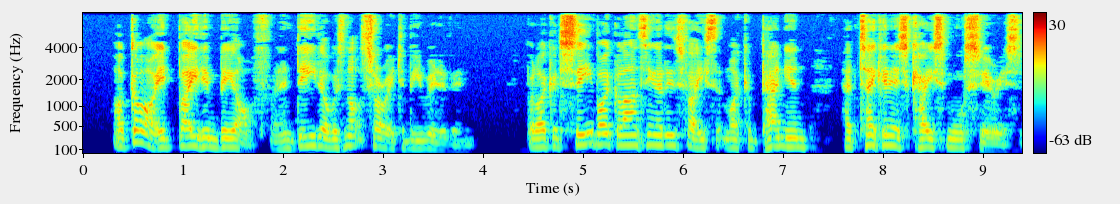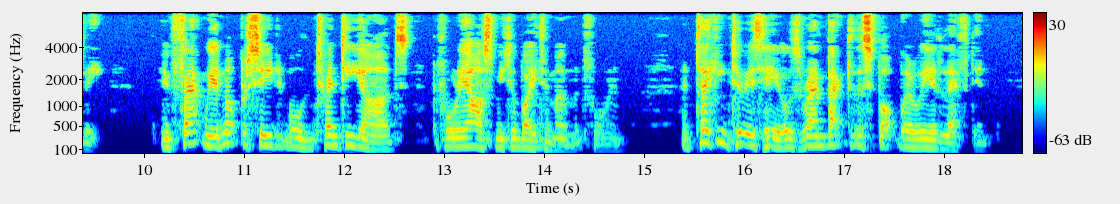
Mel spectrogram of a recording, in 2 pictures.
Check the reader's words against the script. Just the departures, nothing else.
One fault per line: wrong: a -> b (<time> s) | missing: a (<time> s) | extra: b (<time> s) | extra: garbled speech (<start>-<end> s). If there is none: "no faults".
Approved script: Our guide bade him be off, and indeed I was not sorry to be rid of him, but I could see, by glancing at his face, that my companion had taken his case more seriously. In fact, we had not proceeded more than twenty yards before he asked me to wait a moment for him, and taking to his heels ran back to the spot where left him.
extra: we had (17.7 s)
